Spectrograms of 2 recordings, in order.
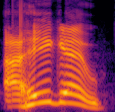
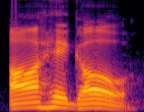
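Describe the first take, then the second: First: The word has an Americanized pronunciation. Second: The word has a Japanese-like pronunciation. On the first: The speaker calls it wrong. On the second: The speaker calls it right.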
